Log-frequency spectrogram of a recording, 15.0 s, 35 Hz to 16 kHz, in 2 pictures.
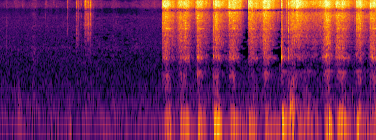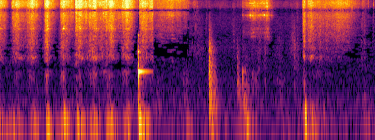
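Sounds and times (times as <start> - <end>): rubbing or scraping strokes: 3.2 - 11.4, 12.4 - 15.0.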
